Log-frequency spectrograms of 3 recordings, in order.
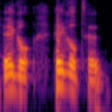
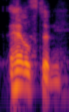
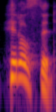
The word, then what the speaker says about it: Hiddleston: But I will also say, Tom Hiddleston, how do you say his last name? I like Higgleton. No, it's Hiddleston. Hiddleston.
